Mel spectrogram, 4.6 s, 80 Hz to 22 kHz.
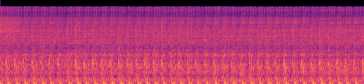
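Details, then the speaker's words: Honda TMX 125 single after valve clearance set to standard 0.08 mm, warming up: light, even ticking about three a second over steady idle; small valve tick is normal, clearance grows as the alloy head heats. "so yan Yung kanyang tunog normal na ano na bariran 0.08 k mapapansin niyo meron siyang konting lagitik"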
